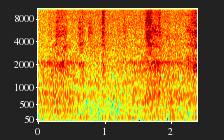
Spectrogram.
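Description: Handwriting on a label: a few faint, short scratching strokes of a pen.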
